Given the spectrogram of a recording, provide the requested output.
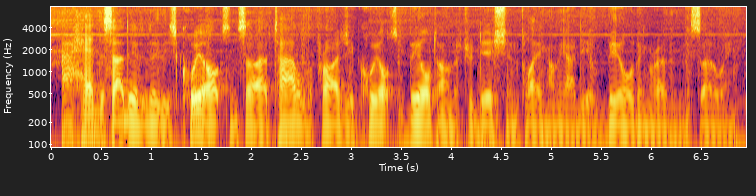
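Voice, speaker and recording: A man speaks at a very deep, low pitch and a moderate pace, with ordinary pitch variation. Music plays in the background, and room echo is audible. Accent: Mississippi. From Mississippi. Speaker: sculptor and art professor. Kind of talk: interview monologue. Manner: casual, with fillers and restarts.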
